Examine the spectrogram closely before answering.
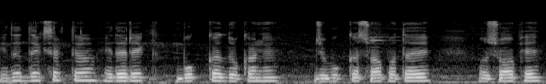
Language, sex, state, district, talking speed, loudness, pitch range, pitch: Hindi, male, Bihar, Vaishali, 210 wpm, -17 LUFS, 150-170 Hz, 160 Hz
